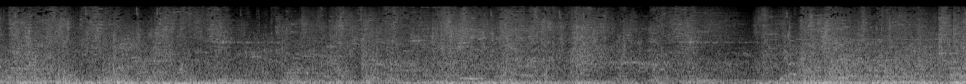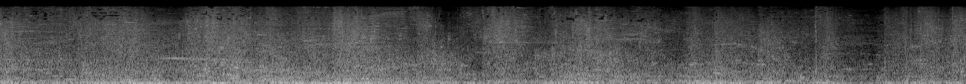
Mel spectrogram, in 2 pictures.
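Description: Fighting game characters' spells crackle and boom in quick bursts.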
